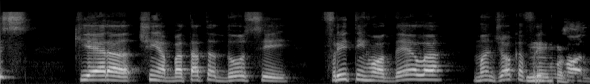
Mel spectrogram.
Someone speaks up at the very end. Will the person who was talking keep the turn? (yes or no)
yes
